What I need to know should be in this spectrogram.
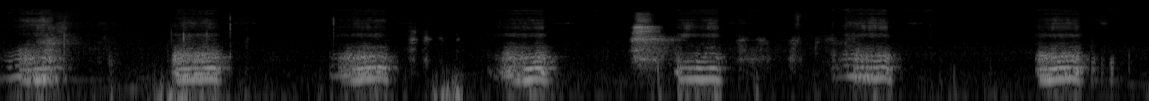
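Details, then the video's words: Loud snoring from a sleeping puggle in a weird sleeping position, eight low, throaty, rattling snores at a steady pace of about one every one and a half seconds, indoors with no other clear sounds. "puggle snoring loud!!"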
